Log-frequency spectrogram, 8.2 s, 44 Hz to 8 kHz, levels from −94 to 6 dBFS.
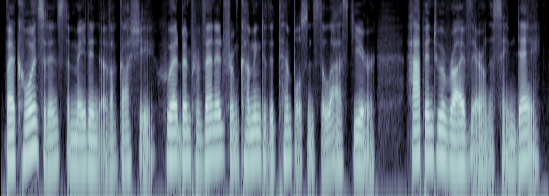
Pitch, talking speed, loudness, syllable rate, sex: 110 Hz, 205 wpm, -21 LUFS, 5.9 syllables/s, male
